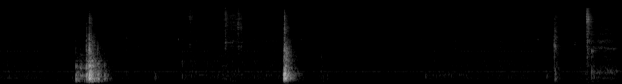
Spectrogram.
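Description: Two short, sharp knocks about two seconds apart, with a few fainter clicks, as craft tools are set down and handled on the work surface.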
